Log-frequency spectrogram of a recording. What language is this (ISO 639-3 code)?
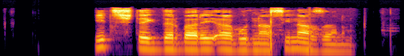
ckb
